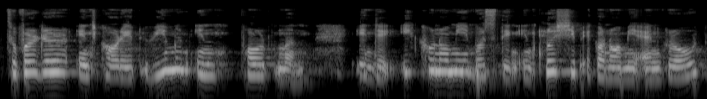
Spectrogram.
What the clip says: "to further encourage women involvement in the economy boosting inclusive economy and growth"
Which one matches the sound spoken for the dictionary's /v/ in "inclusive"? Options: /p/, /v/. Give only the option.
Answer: /p/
